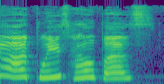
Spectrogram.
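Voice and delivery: play-acted high, slow, weepy, tearful crying plea. Retelling a woman crying in a chair with the man: imitating a deep crying voice. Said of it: "very deep voice when they start crying".

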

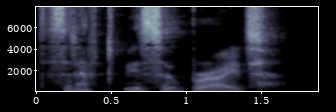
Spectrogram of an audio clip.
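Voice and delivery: soft, slightly high mumble under the breath. A hungover woman stirring awake in the morning, muttered. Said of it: "Kitty muttered".

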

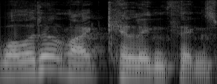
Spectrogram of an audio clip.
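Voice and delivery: ordinary delivery

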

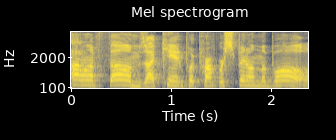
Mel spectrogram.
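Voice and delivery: high, loud, squealing pig voice. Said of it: "and he goes".

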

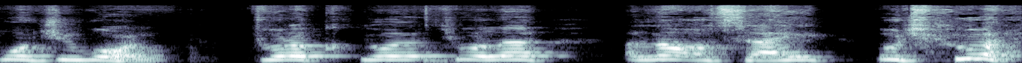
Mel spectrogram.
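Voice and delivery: put-on brash man voice. Retelling how a man serving coffee talked to him, mock-brash retelling. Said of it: "very, very brash".

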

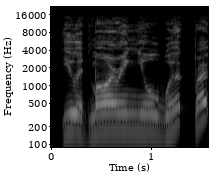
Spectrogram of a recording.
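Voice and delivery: put-on high, teasing old Kiwi bloke's accent.

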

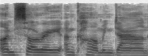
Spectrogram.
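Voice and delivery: ordinary talk

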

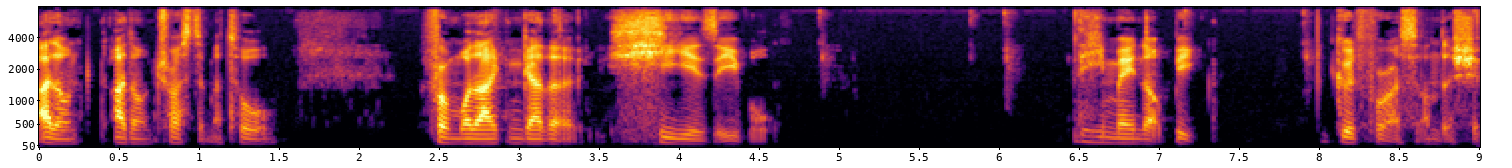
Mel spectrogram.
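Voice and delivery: hushed, very quiet whisper. Speaking in character, quietly warning a crewmate about a stranger: whispering. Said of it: "I whisper in, in his ear".

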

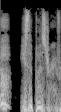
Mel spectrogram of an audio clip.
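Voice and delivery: breathy, stunned whisper of realization. Speaker quoting a companion's reaction while watching a movie, retelling a whisper. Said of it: "He legit whispered".

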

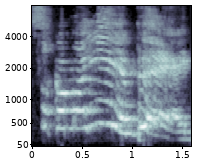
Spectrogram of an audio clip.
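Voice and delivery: put-on Italian accent. Saying the drinking word after being told it needs an italian accent: italian accent. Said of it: "say it with, like, an Italian accent".

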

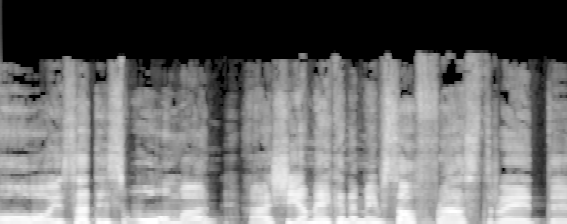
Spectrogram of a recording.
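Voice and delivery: very high, over-the-top, laid-on fake Italian accent. Playing a short client introducing himself to the therapist: highly offensive Italian accent as Mario. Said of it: "with a highly offensive Italian accent".

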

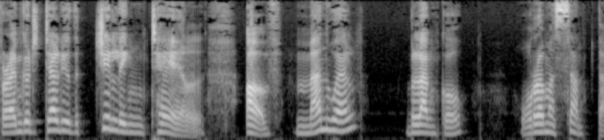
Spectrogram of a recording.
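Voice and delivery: put-on Spanish accent, storyteller delivery. Opening a story for the other hosts, saying the name in a Spanish accent. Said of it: "Excellent accent there".

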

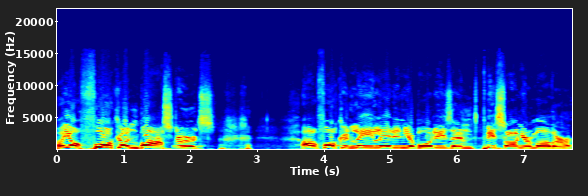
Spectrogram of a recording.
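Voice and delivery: put-on Irish accent in a very high pitch. Trying out an accent for the others in the room: attempted irish accent. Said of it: "That's my Scottish or Irish?".

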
